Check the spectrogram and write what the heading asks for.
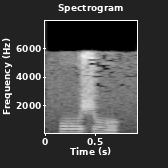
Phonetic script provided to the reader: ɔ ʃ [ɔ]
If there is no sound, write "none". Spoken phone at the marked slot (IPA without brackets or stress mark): ɔ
